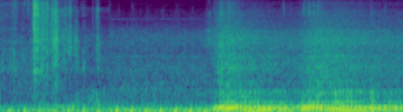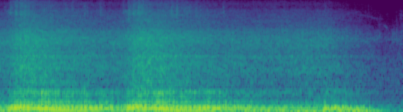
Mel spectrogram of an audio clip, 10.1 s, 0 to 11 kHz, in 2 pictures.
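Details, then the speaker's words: 2001 Cadillac DeVille with P0308 cylinder 8 misfire, in Drive at idle (normally about 625–675 rpm): engine lopes with an uneven stumble three to four times a second over a low rumble; hot catalytic converter smell noted; coil pack later replaced. "I just want to show you all that but the car is skipping you can tell"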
